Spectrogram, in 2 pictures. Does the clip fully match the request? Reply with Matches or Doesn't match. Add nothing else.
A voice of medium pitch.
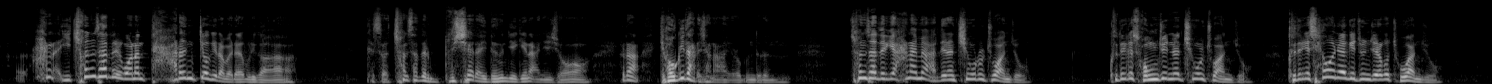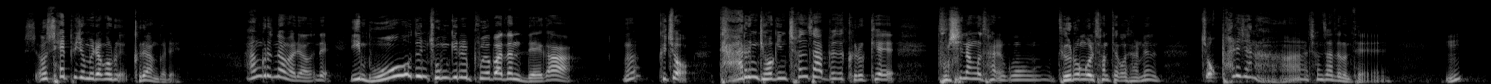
Doesn't match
